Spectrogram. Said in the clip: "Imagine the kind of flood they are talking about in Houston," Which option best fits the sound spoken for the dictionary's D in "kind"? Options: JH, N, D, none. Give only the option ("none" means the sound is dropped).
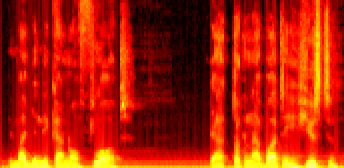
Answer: none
